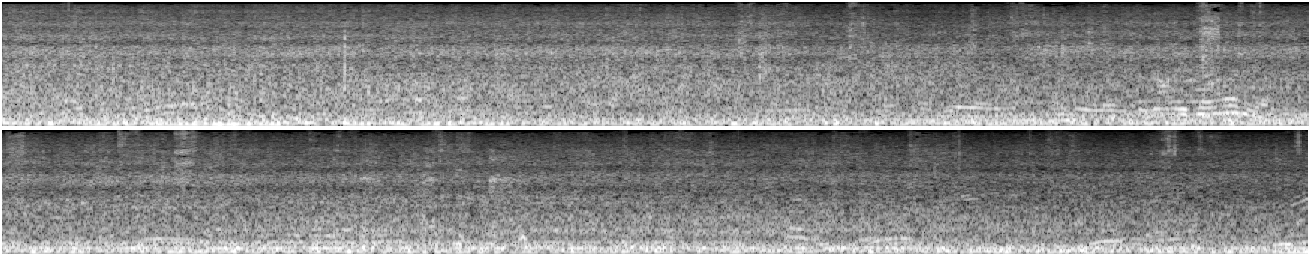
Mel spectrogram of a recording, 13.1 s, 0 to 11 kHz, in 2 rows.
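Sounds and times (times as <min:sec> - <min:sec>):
passers-by talking faintly: 0:00.0 - 0:13.0
traffic rumble: 0:00.0 - 0:13.0.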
